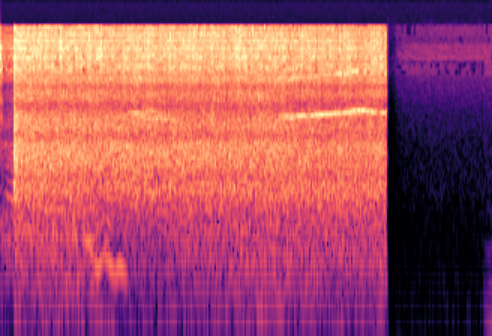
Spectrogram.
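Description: Audience applauding steadily after a speech, cut off abruptly about five seconds in.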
